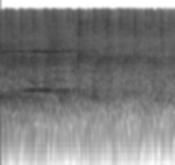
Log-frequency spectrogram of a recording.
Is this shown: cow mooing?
no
